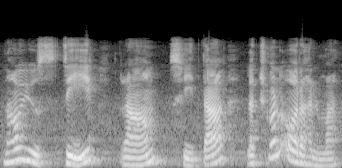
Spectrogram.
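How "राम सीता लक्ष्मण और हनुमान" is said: brief stop after Ram and after Sita; short pauses at commas. Shown as a demonstration. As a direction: list Ram, Sita, Lakshman with small breaks. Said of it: "Ram के बाद थोड़ी रुकी".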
